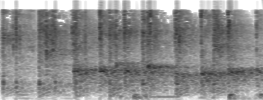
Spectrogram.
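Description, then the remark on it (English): Loud, steady hand clapping fills the whole stretch, a dense run of sharp, rapid claps with no pauses and no voices. “Let's clap it up for y'all real quick, man.”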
